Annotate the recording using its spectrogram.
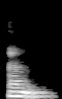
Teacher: So when you say M, you have the two lips coming together, M. So and at the same time there is a nasal sound, and there is nasalization. This Ghunnah takes place in the nose. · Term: meme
